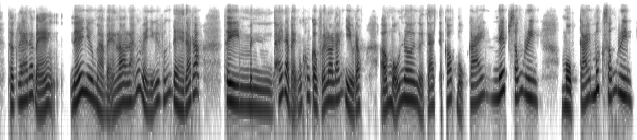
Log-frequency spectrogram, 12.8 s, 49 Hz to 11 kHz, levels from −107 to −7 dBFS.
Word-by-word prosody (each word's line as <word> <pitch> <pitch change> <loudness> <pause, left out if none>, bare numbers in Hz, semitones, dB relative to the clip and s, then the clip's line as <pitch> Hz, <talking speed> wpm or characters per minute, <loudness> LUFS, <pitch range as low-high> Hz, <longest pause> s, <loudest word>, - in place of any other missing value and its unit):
Thật 190 -1 -1
ra 220 +3 -1
đó 285 +2 +1
bạn, 175 +6 0 0.3
nếu 220 - +5
như 290 -5 +3
mà 180 -10 -3
bạn 145 +3 -6
lo 205 +3 +1
lắng 230 +11 -2
về 170 - +1
những 150 +3 -6
cái 225 - 0
vấn 255 +6 -5
đề 190 - 0
đó 185 +6 0
đó, 310 +3 +1 0.5
thì 220 -4 +7
mình 180 -4 -3
thấy 270 +4 -1
là 290 -4 +4
bạn - - -4
cũng 185 - -6
không 275 +4 -6
cần 195 -5 +2
phải 170 +3 -2
lo 230 +1 +2
lắng 245 +5 -2
nhiều 180 - +1
đâu. 180 +6 0 0.4
Ở - - +2
mỗi 210 +1 0
nơi 245 -1 +3
người 215 - -3
ta 185 - -4
sẽ - - -12
có 230 +2 0
một - - -5
cái 220 +8 -3
nếp 265 +7 +5
sống 265 +6 -2
riêng, 260 -5 +1 0.5
một 180 -2 +3
cái 210 +6 -1
mức 335 +6 +2
sống 285 +5 -2
riêng. 275 -6 +2
225 Hz, 220 wpm, -23 LUFS, 185-260 Hz, 0.5 s, thì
